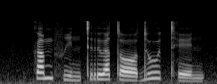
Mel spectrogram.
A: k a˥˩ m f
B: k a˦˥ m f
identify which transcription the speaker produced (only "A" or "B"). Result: A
